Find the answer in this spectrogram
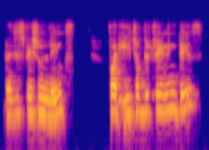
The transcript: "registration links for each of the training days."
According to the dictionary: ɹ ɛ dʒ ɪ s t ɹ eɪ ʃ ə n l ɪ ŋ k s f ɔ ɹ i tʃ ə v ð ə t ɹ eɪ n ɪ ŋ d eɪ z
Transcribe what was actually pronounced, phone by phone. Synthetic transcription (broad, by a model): ɹ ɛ dʒ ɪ s t ɹ eɪ ʃ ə n l ɪ ŋ k s f ɔ ɹ i tʃ ə v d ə t ɹ eɪ n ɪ ŋ d eɪ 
